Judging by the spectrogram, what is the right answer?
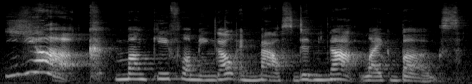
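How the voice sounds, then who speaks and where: A woman teacher reading a picture book aloud to children, slow and expressive, then posing questions to them. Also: medium pitch, slight background noise. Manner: slow, expressive and warmly animated.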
